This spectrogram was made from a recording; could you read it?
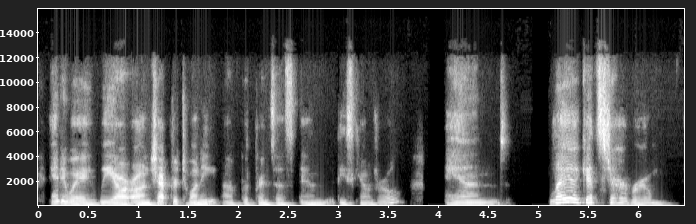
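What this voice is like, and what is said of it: Public radio announcer voice. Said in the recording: “I ended up using an NPR voice tonight ... seeing how long I can keep this up.”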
